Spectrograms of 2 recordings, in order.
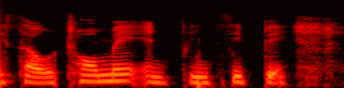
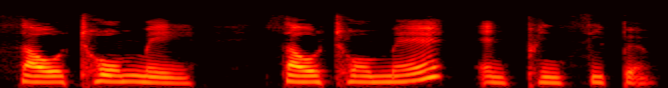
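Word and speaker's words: São Tomé and Príncipe: A lot of people would say Sao Tome and Principe. You should stress the last syllable on them after the M. It's Sao Tome and Principe.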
